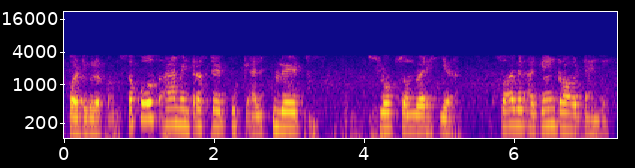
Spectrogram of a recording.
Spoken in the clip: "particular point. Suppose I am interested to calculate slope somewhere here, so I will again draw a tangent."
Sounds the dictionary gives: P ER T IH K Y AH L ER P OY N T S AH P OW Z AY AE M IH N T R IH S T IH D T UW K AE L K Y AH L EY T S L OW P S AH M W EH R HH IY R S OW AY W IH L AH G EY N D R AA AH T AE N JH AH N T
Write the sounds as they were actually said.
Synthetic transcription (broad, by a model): P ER T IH K Y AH L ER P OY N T S AH P OW Z AY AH M IH N T R IH S T IH D T UW K AE L K Y AH L EY T S L OW P S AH M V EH R HH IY R S OW AY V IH L AH G EY N D R AA AH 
